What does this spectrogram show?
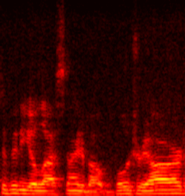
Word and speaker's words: Baudrillard: That's what I watched a video last night about Baudrillard, or however you pronounce it, Baudrillard. Baudrillard. There you go.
